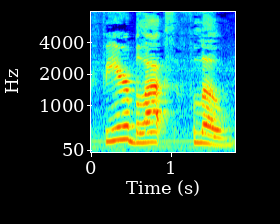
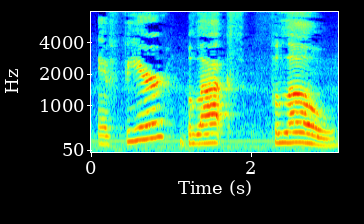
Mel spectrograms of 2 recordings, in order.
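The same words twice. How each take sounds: First: "Fear blocks flow" repeated slowly, falling on "fear". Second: Each word of "fear blocks flow" laid down slowly and firmly; slow emphatic. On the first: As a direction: hammer home "Fear blocks flow" a second time. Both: Shown as a demonstration.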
